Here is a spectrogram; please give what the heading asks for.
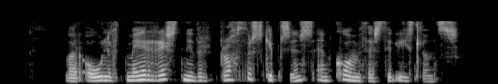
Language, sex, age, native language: Icelandic, female, 40-49, Icelandic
